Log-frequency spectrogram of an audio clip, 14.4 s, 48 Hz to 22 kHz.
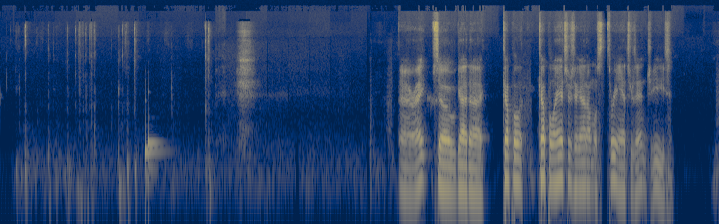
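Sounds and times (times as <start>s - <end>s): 
typing on a computer keyboard into a chat box: 0.3s - 2.8s, 4.1s - 4.3s
speech: 8.0s - 13.5s.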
